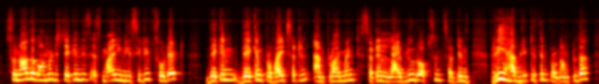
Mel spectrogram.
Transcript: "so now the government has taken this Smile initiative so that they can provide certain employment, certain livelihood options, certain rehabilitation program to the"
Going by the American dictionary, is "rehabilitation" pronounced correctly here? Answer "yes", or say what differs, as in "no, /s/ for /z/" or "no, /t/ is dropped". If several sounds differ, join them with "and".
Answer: no, /s/ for /ʃ/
